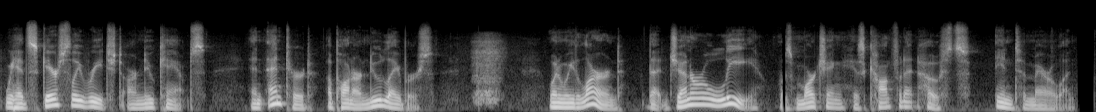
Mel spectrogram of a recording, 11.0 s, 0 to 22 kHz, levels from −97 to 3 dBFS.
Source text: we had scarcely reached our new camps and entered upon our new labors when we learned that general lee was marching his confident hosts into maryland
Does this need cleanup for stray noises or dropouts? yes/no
yes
